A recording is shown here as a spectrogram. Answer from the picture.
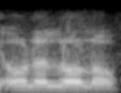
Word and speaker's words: Olololo: guess about them being or belonging to the Olololo pride. And in case you're wondering how to spell that, hold on 1 second, let me just think about it.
